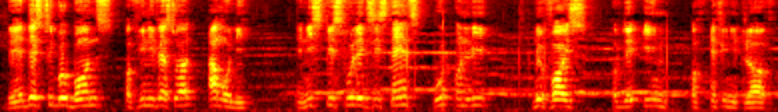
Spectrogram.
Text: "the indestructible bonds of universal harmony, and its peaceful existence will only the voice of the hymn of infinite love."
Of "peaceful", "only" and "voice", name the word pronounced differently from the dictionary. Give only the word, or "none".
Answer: none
